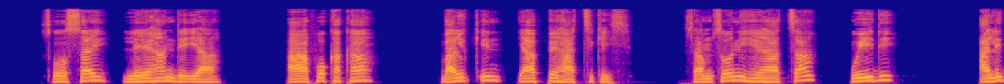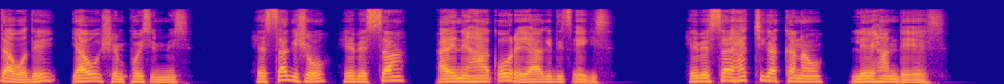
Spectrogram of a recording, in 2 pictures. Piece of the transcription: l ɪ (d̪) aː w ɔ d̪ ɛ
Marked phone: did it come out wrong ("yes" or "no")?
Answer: no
